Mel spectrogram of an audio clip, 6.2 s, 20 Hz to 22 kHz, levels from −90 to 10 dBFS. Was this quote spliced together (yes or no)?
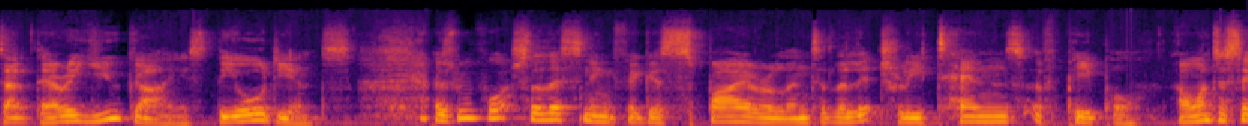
no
